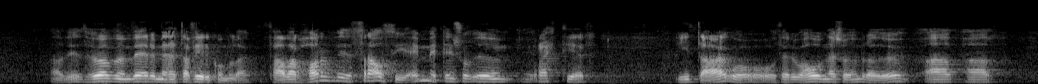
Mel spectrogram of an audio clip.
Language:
Icelandic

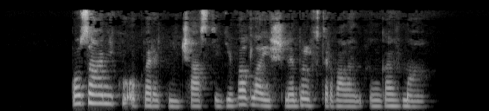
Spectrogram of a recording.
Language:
Czech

